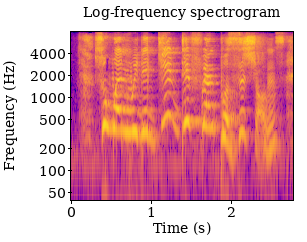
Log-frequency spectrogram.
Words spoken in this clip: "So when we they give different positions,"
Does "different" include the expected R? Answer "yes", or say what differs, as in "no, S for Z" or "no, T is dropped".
yes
